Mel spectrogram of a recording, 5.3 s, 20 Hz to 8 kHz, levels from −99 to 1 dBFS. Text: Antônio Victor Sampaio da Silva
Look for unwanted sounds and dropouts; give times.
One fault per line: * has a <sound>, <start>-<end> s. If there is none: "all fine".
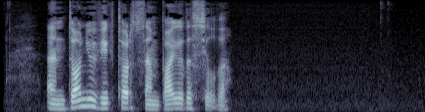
all fine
